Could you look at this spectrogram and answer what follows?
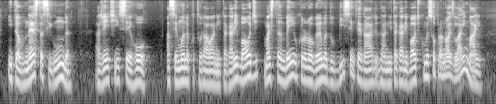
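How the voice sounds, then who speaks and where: Medium in pitch with a dark, mellow tone, a man speaks at a fairly quick pace with ordinary pitch variation. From southern Brazil (Tubarão, Santa Catarina). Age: 40s. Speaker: head of municipal culture foundation. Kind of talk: interview.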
